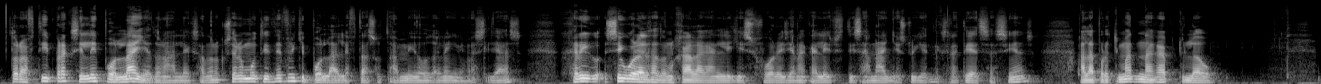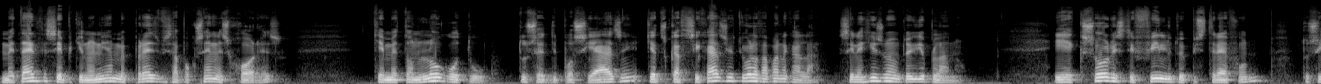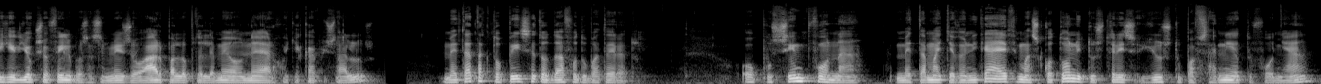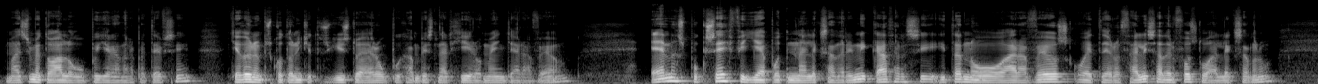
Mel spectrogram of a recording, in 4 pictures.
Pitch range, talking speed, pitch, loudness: 95-120 Hz, 185 wpm, 105 Hz, -17 LUFS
